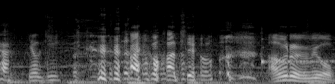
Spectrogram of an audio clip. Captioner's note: dumbfounded laughing sound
